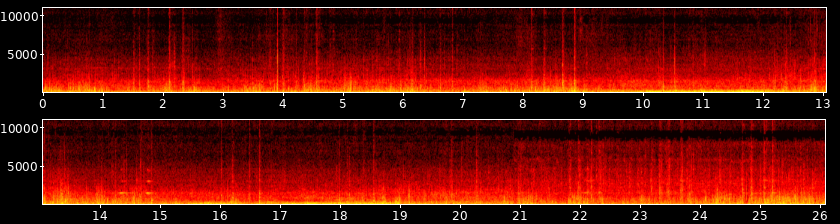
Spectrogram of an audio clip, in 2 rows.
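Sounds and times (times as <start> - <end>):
miniature train rumbling: 0.0 - 26.0
wind buffeting microphone: 0.0 - 26.0
wheel clicks: 3.6 - 9.3, 17.7 - 26.0.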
